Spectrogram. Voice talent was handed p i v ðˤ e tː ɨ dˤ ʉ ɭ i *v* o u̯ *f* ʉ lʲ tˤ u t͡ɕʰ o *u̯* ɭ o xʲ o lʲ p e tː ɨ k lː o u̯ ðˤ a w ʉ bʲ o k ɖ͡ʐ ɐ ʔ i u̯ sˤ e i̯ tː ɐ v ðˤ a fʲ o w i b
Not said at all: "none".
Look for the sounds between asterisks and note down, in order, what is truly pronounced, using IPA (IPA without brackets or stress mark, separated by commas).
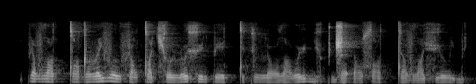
v, f, u̯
